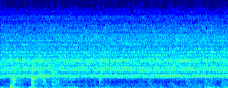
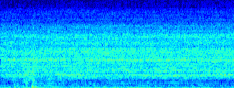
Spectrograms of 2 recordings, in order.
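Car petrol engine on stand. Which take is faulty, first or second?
second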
